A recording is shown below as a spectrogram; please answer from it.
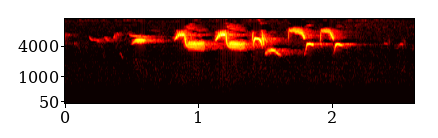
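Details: A reed bunting's song phrase: a short series of high, clear, looping notes in quick succession, five or six distinct syllables delivered within about two seconds against a quiet outdoor background.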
